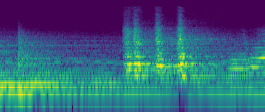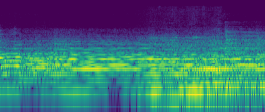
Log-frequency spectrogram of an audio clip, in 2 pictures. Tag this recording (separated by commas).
Trombone, Brass instrument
